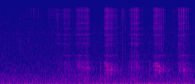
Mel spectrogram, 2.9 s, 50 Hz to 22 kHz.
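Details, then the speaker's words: Old 1960s–70s air-gap variable tuning capacitor for a crystal radio turned by hand: faint uneven metallic grinding as multiple bent plates touch, with some metal particles between the plates. "hear that grinding yeah multiple plates on this one are touching"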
